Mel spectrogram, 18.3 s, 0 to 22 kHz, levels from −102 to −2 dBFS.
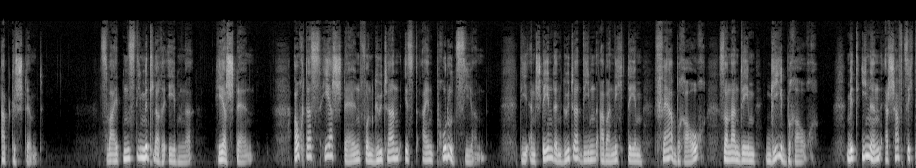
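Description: No technical faults can be heard anywhere in the recording; the signal stays continuous and steady throughout.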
